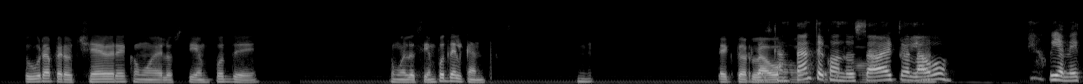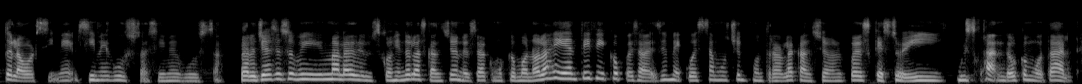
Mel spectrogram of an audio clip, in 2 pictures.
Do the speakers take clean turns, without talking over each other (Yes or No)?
No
